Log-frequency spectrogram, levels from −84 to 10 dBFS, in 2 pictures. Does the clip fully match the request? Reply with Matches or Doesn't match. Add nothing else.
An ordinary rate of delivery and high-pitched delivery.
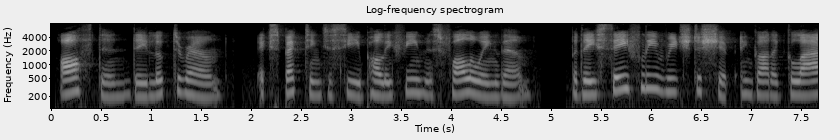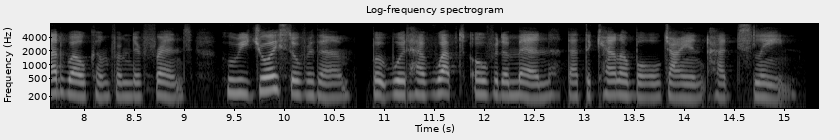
Matches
